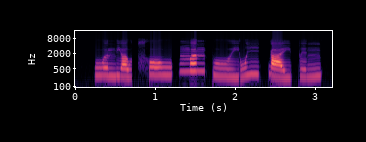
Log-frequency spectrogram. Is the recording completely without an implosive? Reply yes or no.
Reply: yes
